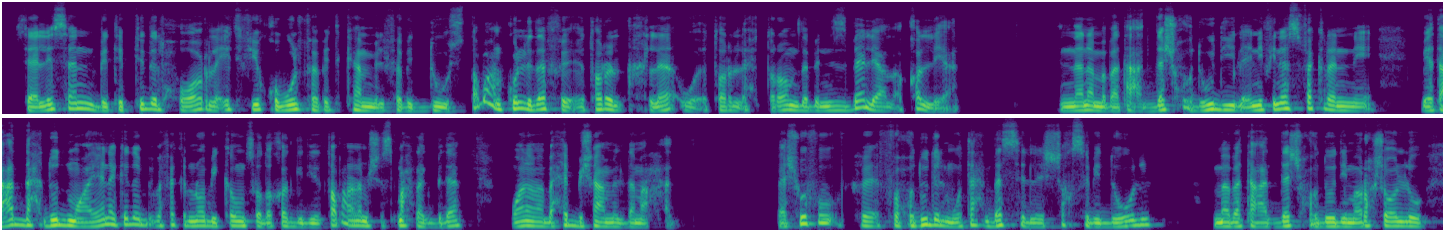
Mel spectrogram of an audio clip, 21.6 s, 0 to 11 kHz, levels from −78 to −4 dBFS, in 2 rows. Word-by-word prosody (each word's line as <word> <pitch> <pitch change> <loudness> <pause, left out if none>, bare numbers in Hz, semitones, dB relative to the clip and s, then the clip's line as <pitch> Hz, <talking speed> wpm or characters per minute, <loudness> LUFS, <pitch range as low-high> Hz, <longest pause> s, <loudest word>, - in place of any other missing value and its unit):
ثالثا 155 +8 +2
بتبتدي 120 +7 0
الحوار، 140 0 0
لقيت 135 +3 -2
فيه 140 +1 +1
قبول 140 +1 +3
فبتكمّل، 115 -5 -1
فبتدوس، 105 0 -2
طبعًا 150 - 0
كل 170 +1 +3
ده 155 +3 +4
في - - -2
إطار 150 0 +1
الأخلاق 130 -4 -1
وإطار - - -5
الإحترام 130 +2 -2
ده 120 - 0
بالنسبة 120 - -1
لي 135 - +3
على 115 - -4
الأقل - - -3
يعني، - - -9 0.8
إن 115 +1 +3
أنا 130 +1 +3
ما 115 - +4
باتعدّاش 105 +5 0
حدودي 135 +4 +2
لأن 135 0 +3
في 145 - 0
ناس 175 +1 +3
فاكرة 175 -4 0
إن 115 -3 +1 0.4
بيتعدّى 155 +7 +2
حدود 155 +2 +3
معينة 140 +5 +3
كده 175 +1 0
بيبقى 145 -4 -4
فاكر 145 -2 -4
إن 135 - +4
هو 140 - +2
بيكوّن 135 +2 +1
صداقات 120 -1 -2
جديدة، 110 -2 -2
طبعًا - - 0
أنا 140 - +2
مش 135 - -1
هاسمَح 145 -2 -1
لك 115 - -1
بده 130 +7 -3 0.3
وأنا 135 +3 +2
ما 130 - -1
بحبّش 125 +2 -1
أعمل 115 -4 +1
ده 110 - -3
مع 105 - +1
حد، - - -12 0.7
باشوفه 200 +3 +1
في 135 -3 -1
في 135 0 -3
حدود 155 +5 +2
المُتاح 130 +2 0
بس 150 +2 -1
اللي 110 -2 -1
الشخص 110 0 -4
بيدّيه 115 +5 +1
لي 165 +2 0 0.5
ما 120 - +4
باتعدّاش 120 +2 0
حدودي، 120 -1 +2
ما 115 - +4
أروحش 135 +4 -1
أقول 130 -1 +3
له، 120 -2 +2
130 Hz, 205 wpm, -23 LUFS, 115-145 Hz, 0.8 s, ده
